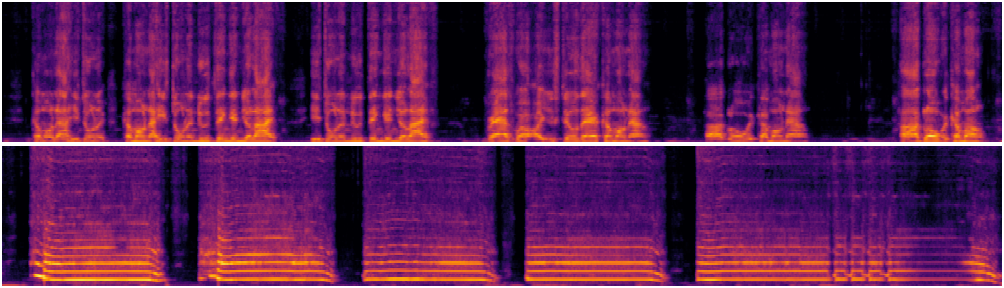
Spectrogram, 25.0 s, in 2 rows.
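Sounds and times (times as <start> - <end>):
speech: 0.4 - 8.1, 8.8 - 10.2, 11.2 - 15.3
shofar blasts: 12.9 - 24.9.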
